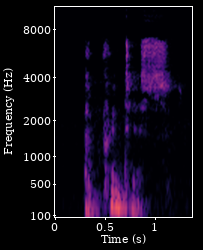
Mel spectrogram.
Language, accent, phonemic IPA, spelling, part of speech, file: English, Southern England, /əˈpɹɛntɪs/, apprentice, noun / verb, LL-Q1860 (eng)-apprentice.wav
- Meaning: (noun) A trainee, especially in a skilled trade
